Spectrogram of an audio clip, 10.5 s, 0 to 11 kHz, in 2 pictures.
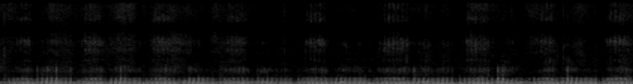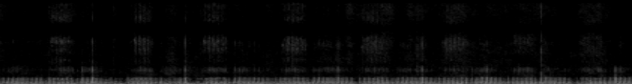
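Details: Playful young male Scottish Fold kitten with upright ears, born in 2020, purring indoors: a steady, rough, low vibration of quick repeated pulses sustained for the whole stretch.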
